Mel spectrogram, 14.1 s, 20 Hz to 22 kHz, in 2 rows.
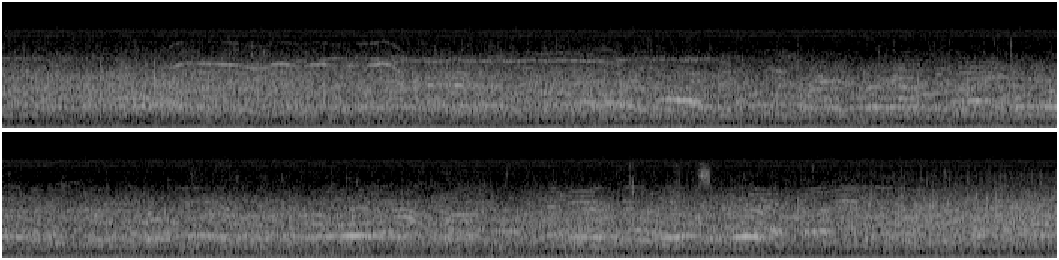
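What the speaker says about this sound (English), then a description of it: "Fans clapping it up behind Bob Wickman." Baseball fans at a 1998 Mets at Milwaukee game clapping steadily, a soft, even patter of applause from a distant stadium crowd that holds for the whole stretch under a faint murmur.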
